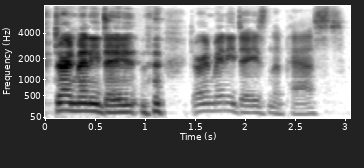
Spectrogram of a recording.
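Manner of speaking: giggling through the words; laughing. Real, not acted. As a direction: laugh while rereading the line. Laughs through a reread line.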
